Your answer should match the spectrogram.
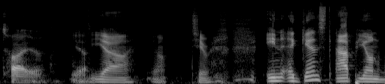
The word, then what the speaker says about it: Tyre: In but against the city is pronounced Tyre.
